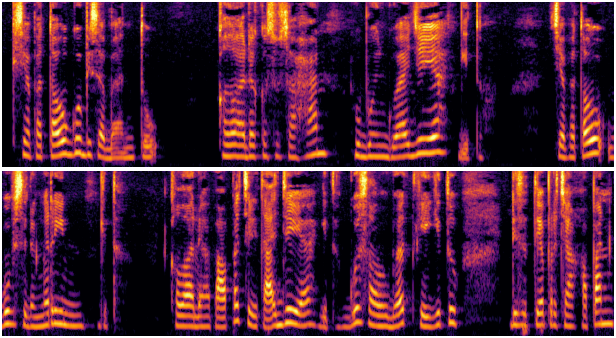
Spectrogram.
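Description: Chatty young woman, mellow voice. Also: mid-range voice, no room sound. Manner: chatty, reflective, many fillers. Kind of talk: casual solo monologue. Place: home at night.

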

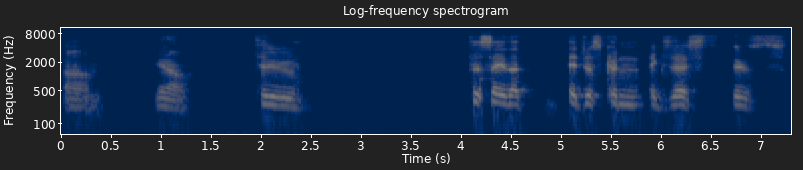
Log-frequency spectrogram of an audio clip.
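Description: A young man as a podcast guest, deadpan with crude jokes and hesitant with many ums. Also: medium pitch, very slow, long pauses, dull audio. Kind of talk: casual interview chat.

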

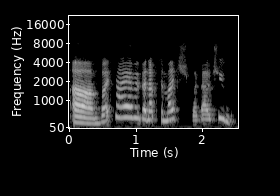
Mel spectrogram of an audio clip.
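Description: Female podcast co-host, slightly high voice, playful, sarcastic, quick to laugh. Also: big pitch swings, creaky, fairly bright tone. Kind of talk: casual podcast chat.

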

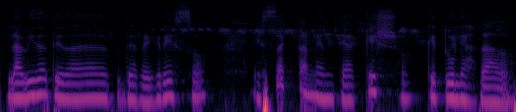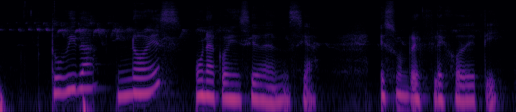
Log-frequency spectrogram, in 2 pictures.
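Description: A woman reading the lines of a gentle, patient father teaching his son, explaining in a soft, sermon-like way. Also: on the low side, measured pace, gravelly, a little hiss or hum.

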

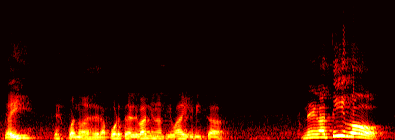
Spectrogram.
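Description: A man's voice: on the high side, quick pace, mellow, muffled recording, a little hiss or hum. A young man with a Rioplatense accent telling a long stand-up comedy story in a rambling, self-mocking way. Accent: Rioplatense Spanish. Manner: rambling, self-mocking, slips into quoted voices.

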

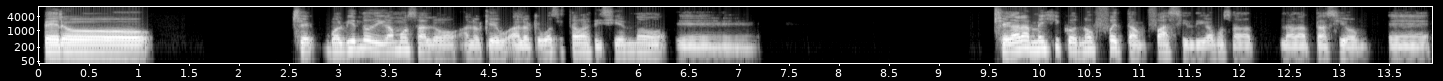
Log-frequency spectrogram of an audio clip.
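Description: A man's voice: medium pitch, mellow, dry recording. A man with an Argentine accent, a guest in a casual conversation, recounting his own experience in a reflective way and correcting himself as he goes.

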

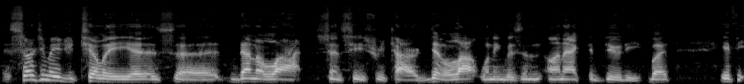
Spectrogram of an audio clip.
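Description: An older American man answers as an interview guest. His mid-pitched voice is recorded dry and close, and he speaks sincerely in halting, measured phrases. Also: no room sound, low-quality recording. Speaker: podcast guest, retired rear admiral.

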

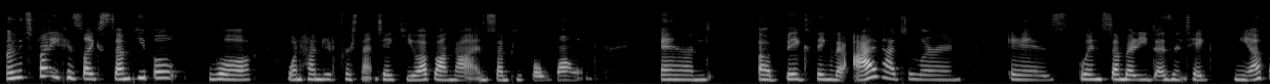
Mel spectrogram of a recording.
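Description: Young woman, higher pitch, dry close sound, casual chat, animated, filler-heavy. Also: measured pace, dry recording. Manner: chatty, lots of "like", animated.

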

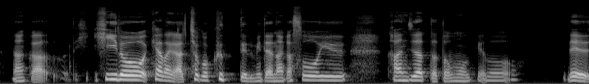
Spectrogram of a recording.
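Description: A woman in her forties from Akita, hosting a podcast and telling a childhood story in a chatty, rambling way with asides. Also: medium pitch. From Akita, Japan. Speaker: podcast host. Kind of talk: casual solo storytelling.

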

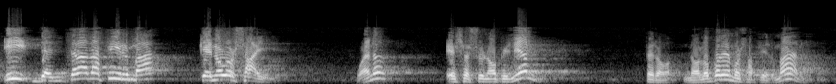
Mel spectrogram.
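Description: Emphatic priest from Spain, high lively voice. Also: male voice, measured pace, pauses often. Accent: Spanish (Spain). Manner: emphatic, rhetorical questions, blunt. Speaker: priest answering audience questions. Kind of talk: public lecture Q&A. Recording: reverberant hall, dull lo-fi sound.

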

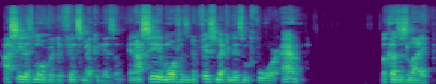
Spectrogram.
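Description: Bright, animated male podcast host. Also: medium pitch, quick pace, recorded from a distance, rough recording. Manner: animated, with frequent restarts and repeats. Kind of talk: casual Bible talk.

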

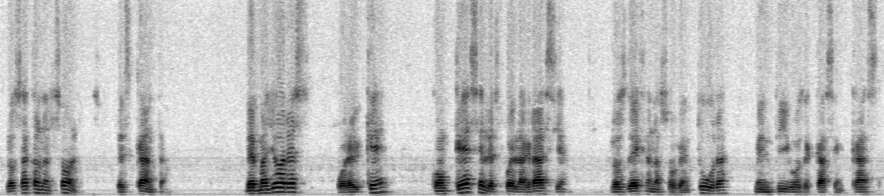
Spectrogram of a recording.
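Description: Man reciting poetry over a dull video call; low-pitched, thoughtful. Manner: reflective, uses many fillers and tag questions. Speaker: participant reading a poem. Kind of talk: casual literary discussion and poem recital.

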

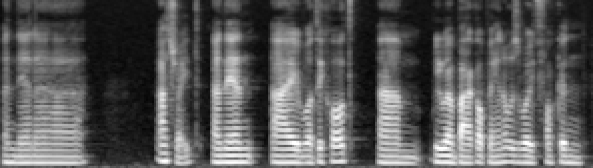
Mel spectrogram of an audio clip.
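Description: A man's voice: medium pitch, completely flat delivery, normal speed, clean tone. A man with a Derry accent telling a rambling anecdote in casual chat, swearing freely. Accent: Derry, Northern Irish. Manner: swears often, rambling, restarts a lot.

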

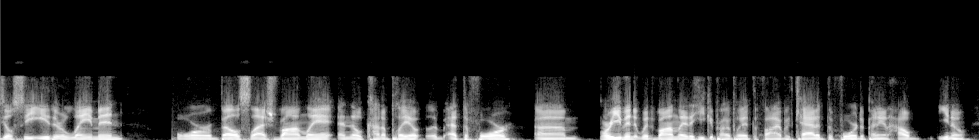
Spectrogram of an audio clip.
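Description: A man's voice: medium pitch, no room sound. A man co-hosting a sports podcast, talking casually in an upbeat, rambling way with many restarts. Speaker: podcast co-host. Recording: dull lo-fi dry sound.

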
